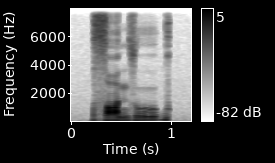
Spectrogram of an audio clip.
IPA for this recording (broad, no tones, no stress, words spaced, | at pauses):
zˤɘnzuːɡ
